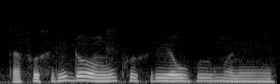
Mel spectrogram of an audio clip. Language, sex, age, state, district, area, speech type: Bodo, male, 30-45, Assam, Udalguri, rural, spontaneous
